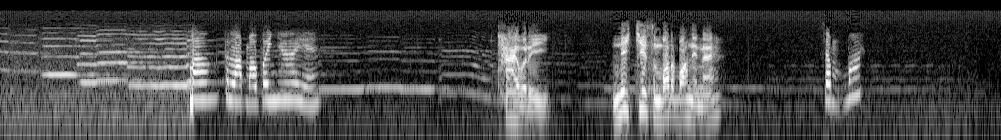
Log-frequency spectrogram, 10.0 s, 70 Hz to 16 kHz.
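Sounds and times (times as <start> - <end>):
faint buzzing hum: 0.0 - 10.0
film dialogue: 0.1 - 9.6.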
